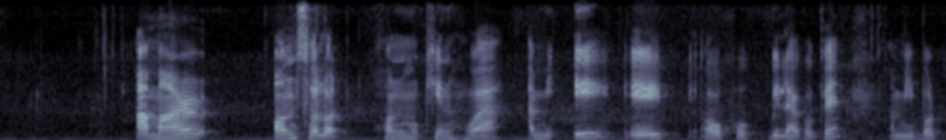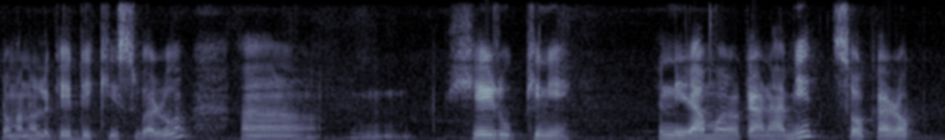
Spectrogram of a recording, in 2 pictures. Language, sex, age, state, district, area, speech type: Assamese, female, 45-60, Assam, Lakhimpur, rural, spontaneous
